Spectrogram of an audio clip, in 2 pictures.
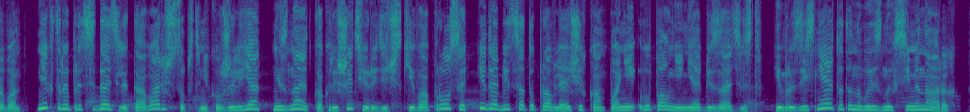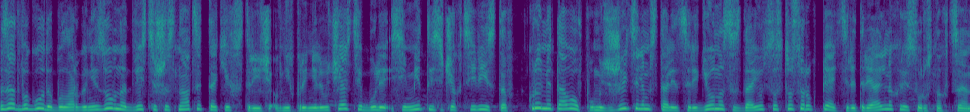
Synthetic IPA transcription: əvənʲe̞kət̪əɾɨjəpɾʲɪt̪sʲɪd̪atʲɪlʲɪt̪ɐvaɾʲɪɕso̞pst̪vʲɪnʲɪkəfʐɨlʲjanʲɪznajʊt̪̚kakɾʲɪʂɨtʲjʊɾʲɪdʲit͡ɕɪ̥skʲɪjəvɐpɾo̞sɨid̪ɐbʲit̪səɐt̪ʊpɾɐvlʲæjʉɕːɪxkɐmpanʲɪijvɨpɐlˠnʲenʲɪjəɐbʲɪzatʲɪlʲst̪fimrəzjɪsʲnʲæjʊt̪ɛt̪ənəvəjɪznɨxsʲɪmʲɪnaɾəxzɐd̪vaɡo̞d̪əbɨlˠəɐrɡənʲɪzo̞vənəd̪vʲesʲtʲɪʂɨsnat̪sɨt̚ʲt̪ɐkʲixfst̪ɾʲet͡ɕvnʲixpɾʲinʲɪlʲɪʊt͡ɕæsʲtʲɪjəbo̞lʲɪjəsʲɪmʲit̪ɨsʲɪt͡ɕɐktʲɪvʲist̪əfkɾo̞mʲɪt̪ɐvofpo̞məɕʐɨtʲɪlʲɪmst̪ɐlʲit̪sɨɾʲɪɡʲɪo̞nəsəzd̪ɐjut̪səst̪o̞so̞ɾək̚pʲæt̚ʲtʲːɪɾʲɪt̪əɾʲɪalʲnɨxɾʲɪsursnɨxt̪sɛn

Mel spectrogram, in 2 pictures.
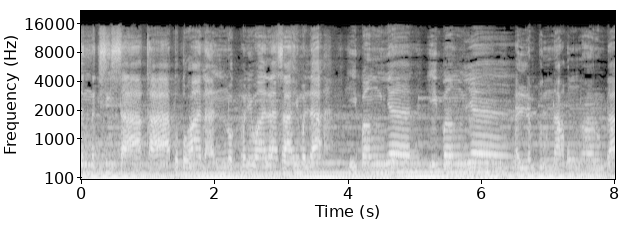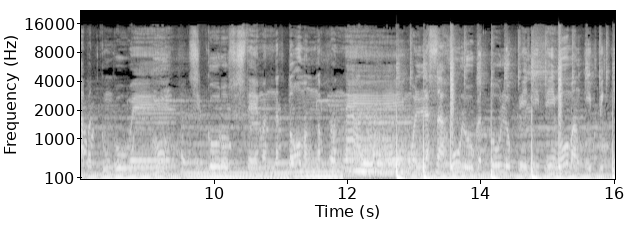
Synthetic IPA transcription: ɐŋnɐɡsisa | kɐ | t̪ot̪oɦaːnɐnwɐɡ̚mɐnɪwaːlasɐhɪmɐlaʔ | hibɐŋja | n | hibɐŋɲa | ʔɐlamt̪ʊŋnaʔoŋːaɾond̪aːpɐt̪̚kʊŋɡʊwɛ | sɪɡuːɾosɪst̪ɛmɐnːɐt̪oʔomɐŋːɐpona | wɐlasɐhuːloɡɐt̪ːuːloɡ̚pɪlɪpimomɐŋʔɪpɪɡ

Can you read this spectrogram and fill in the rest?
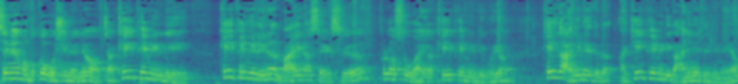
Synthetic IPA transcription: sʰemiɦambʌnmuk͈ʌboɕʰimjʌɲot͡ɕakʰe̞ipʰe̞milːi | kʰe̞ipʰe̞miʎːinɯnmainʌs͈ɯek̚s͈ɯpʰɯɭːʌs͈ɯwaiɡakʰe̞ipʰe̞miʎːiɡojo | kʰe̞iɡaːɲinedakʰe̞ipʰe̞miɭlːiɡaa̰ɲine̞dɯɾine̞̰jo

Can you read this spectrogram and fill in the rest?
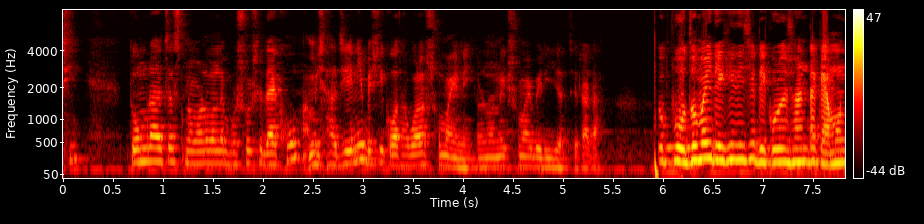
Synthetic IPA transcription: i | t̪omɾad͡ʑasnɔmanmaleboʃoboʃed̪ɛkʰoa̰miʃad͡ʑieniebeʃikɔt̪ʰabɔlaɾʃɔmɔenejkaɾonɔnekʃɔmɔebeɽied͡ʑatːɕʰeʈa̰ʈa̰ | t̪opɾot̪ʰomejd̪ekʰed̪it͡ɕʰiɖekoɾeʃ̬onʈakɛmon

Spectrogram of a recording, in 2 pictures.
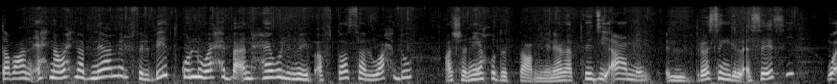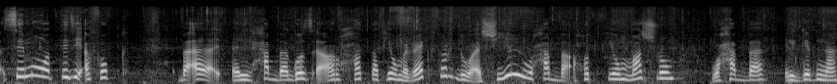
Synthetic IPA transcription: t̪ˤɑbʕɑnʔeħnæwʔeħnæbneʕmelfilbeːt̪kolːwaːħed̪̚bæʔæ̰nħaːwelʔenːojebʔæft̪ˤɑːsˤɑlwaħd̪o | ʕa̰ʃæːnjæːxod̪et̪ˤːɑ̰ʕmja̰ʕniʔænæʔæb̚t̪ed̪iʔaʕmeleld̪ɾesɪŋɡelʔæ̰sæːsi | wæʔsemowæb̚t̪ed̪iʔæfokːbæʔæ̰elħabːæɡozʔʔɑ̰ɾˤuːħːɑt̪ˤːhɑfiːhomerːækfeɾd̪weʔæ̰ʃiːlweħab̰ːʔɑ̰ħot̪ˤːfiːhomːɑʃɾˤom | wħabːæelɡebnæ

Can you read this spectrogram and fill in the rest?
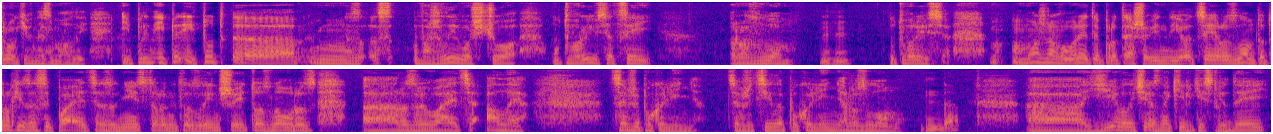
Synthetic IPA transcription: ɾɔkʲiwnɛzmɔɦlˠɪipɪipit̪ut̪ | ʋɐʒlˠɪʋɔʃt͡ʃɔut̪ʋɔɾɪwsʲɐt̪sɛj | rɔzlˠɔm | ut̪ʋɔɾɪwsʲɐ | mɔʒnɐɦɔʋɔɾɪt̪ɪpɾɔt̪ɛʃt͡ʃɔʋʲinjɛt̪sɛjrɔzlˠɔmt̪ɔt̪ɾɔxʲizɐsɪpɑjet͡sʲːɐzɔd̪̚nʲijist̪ɔɾɔnɪt̪azinʃɔjit̪ɔznɔwɾɔz | ɾɔzrɪʋɑjet͡sʲːɐɐlˠɛ | t̪sɛwʒɛpɔkɔlʲinʲːɐ | t̪sɛwʐɛt͡sʲilˠɛpɔkɔlʲinʲːɐɾɔzlˠɔmʊ | jɛʋelˠɪt͡ʃɛznɐkʲilʲkʲisʲtʲlʲʊd̪ɛj

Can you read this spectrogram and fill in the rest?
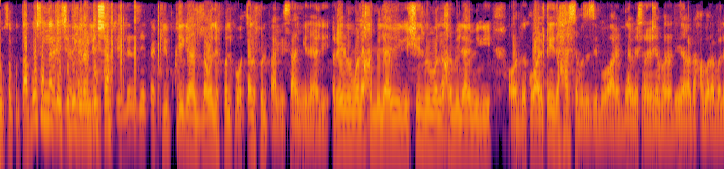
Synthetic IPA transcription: t̪ɐposamnakɐit͡ʃed̪iɡɾaɳʈiʃt̪aləɡzet̪aklifkaikənalzɾawəlixpəlpot̪anfulpɑkɪst̪ɑnkena̰lḭɾeɖbəmolaxəmɪlaweɡiʃizbəmolaxəmɪlaweɡi | awɾd̪əkwalɪʈəjd̪əɦaɾsəbazəzɪmawɑɾəmd̪amesaɾaʒəbad̪ad̪enaɣaʈaxabəɾabala

